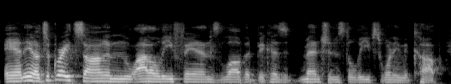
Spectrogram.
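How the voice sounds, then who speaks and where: A man co-hosting a casual sports talk show, telling anecdotes in a halting way and repeating words as he goes. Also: mid-range voice. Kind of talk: casual chat, anecdotal storytelling. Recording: dull lo-fi audio.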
